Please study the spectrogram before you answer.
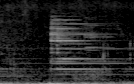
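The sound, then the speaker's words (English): Church bells ring out, a rich cluster of sustained, overlapping metallic tones that begins suddenly after a quiet moment and lingers over a low background rumble. “Slight distraction that I'm feeling from the bells, but that's fine.”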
